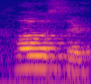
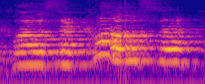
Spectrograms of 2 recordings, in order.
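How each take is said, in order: First: Swooning, louder and higher; rising passion. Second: Much higher, louder, slow and drawn out; swooning climax. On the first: Old lady reliving the slow dance, swooning louder. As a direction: breathe it out as the dance heats up. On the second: Old lady reliving the dance, swooning much higher and louder. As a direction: melt into the memory, milking each closer. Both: Acted.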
